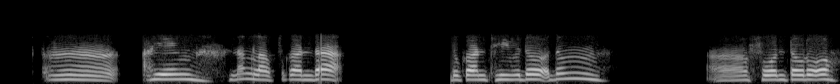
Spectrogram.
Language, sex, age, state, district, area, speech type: Manipuri, female, 45-60, Manipur, Ukhrul, rural, conversation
